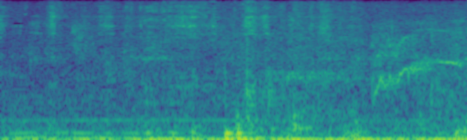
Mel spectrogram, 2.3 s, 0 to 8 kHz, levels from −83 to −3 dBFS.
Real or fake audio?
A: real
